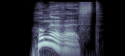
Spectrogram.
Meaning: second-person singular subjunctive I of hungern
- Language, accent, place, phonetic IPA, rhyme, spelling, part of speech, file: German, Germany, Berlin, [ˈhʊŋəʁəst], -ʊŋəʁəst, hungerest, verb, De-hungerest.ogg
